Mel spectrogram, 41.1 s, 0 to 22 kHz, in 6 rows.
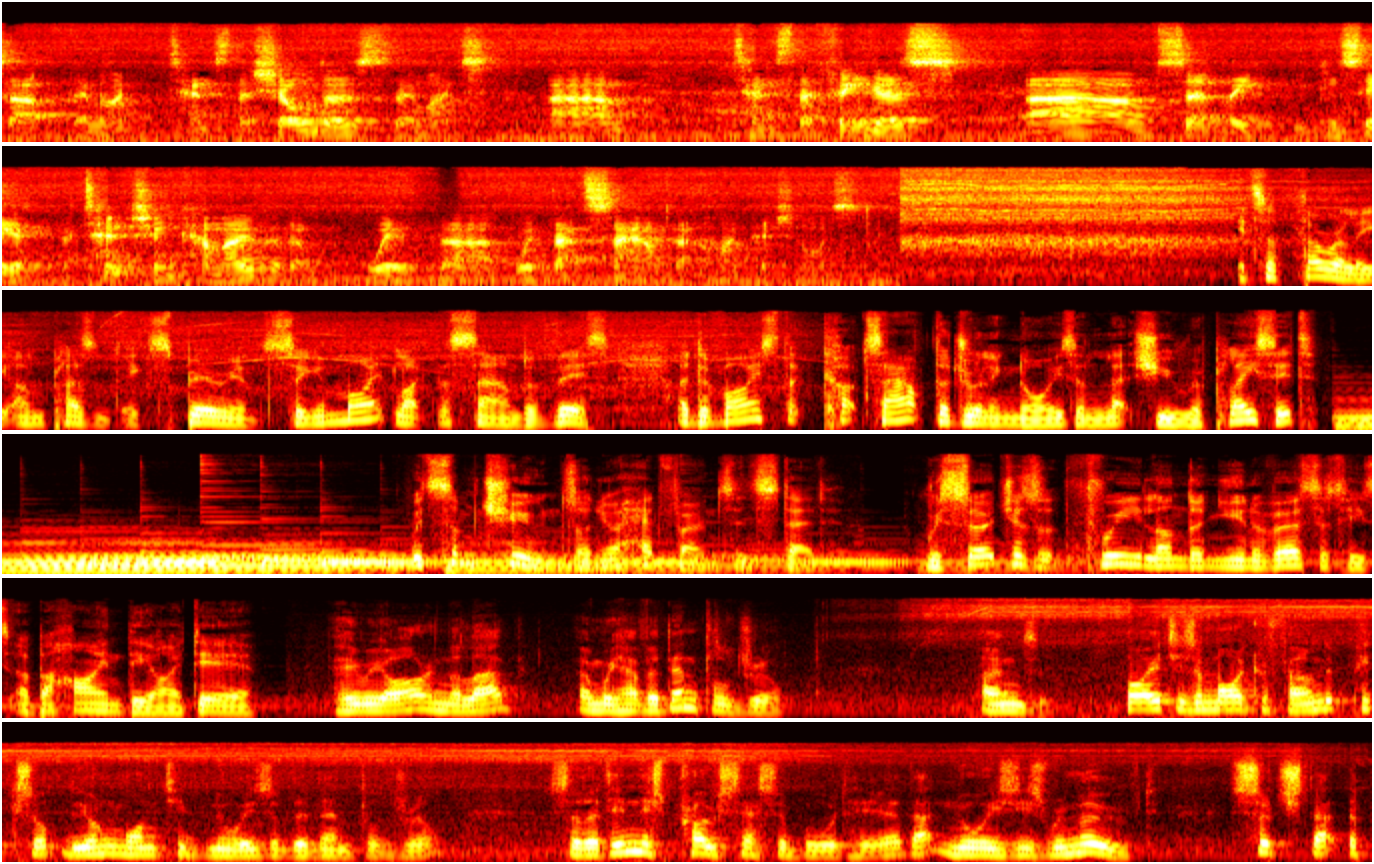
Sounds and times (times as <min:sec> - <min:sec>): Speech: 0:00.0 - 0:11.2, 0:13.0 - 0:20.3, 0:22.6 - 0:31.4, 0:32.3 - 0:36.4, 0:37.0 - 0:41.1.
